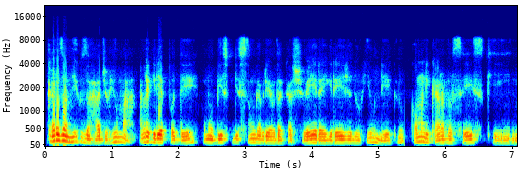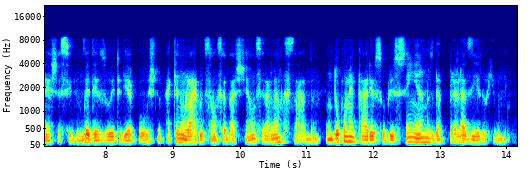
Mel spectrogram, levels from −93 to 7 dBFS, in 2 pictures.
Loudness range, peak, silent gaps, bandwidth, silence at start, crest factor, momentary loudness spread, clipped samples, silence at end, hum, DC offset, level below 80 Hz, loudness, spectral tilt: 4 LU; 0 dBFS; none; 9 kHz; 0.05 s; 16 dB; 11 LU; under 0.1%; 0.15 s; none; under 0.1%; -54 dBFS; -18 LUFS; -8 dB/octave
